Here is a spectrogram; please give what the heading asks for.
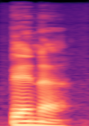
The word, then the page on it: bena: Vafsi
